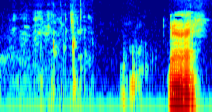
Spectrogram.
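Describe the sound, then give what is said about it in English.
Quiet mouth noises: small wet clicks and a soft slurp of someone sipping coffee, followed by a short, louder voiced exhale like a satisfied sigh. “And remember how I said at the beginning, I'm going to have another sip of coffee and then I want to touch on this.”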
